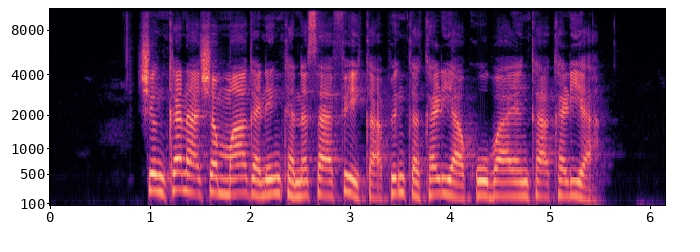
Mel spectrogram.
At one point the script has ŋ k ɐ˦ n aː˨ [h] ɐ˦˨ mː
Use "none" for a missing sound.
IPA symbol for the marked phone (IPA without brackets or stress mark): ʃ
